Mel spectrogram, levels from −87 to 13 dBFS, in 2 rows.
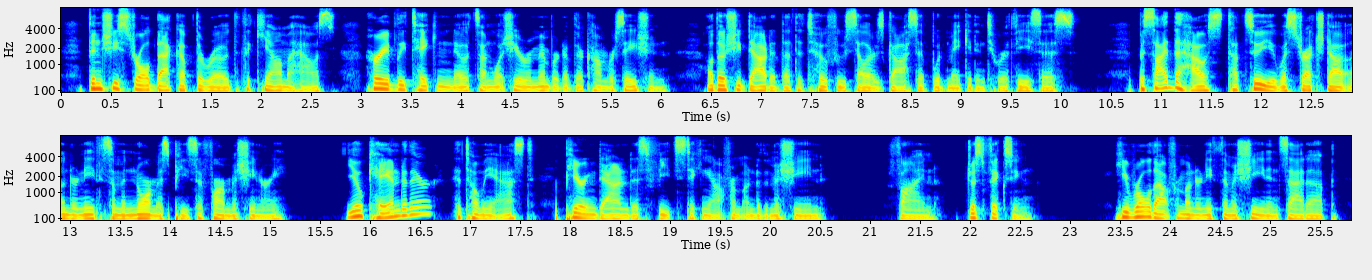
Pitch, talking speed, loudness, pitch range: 90 Hz, 180 wpm, -20 LUFS, 85-105 Hz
